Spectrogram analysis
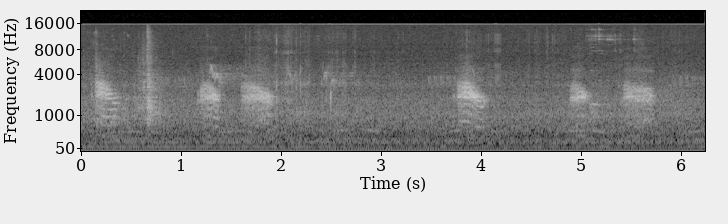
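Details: Domestic cat talking to birds: six short, chirpy mid-pitched meows in uneven bursts over six seconds, each brief and slightly rising, with a low steady background hum.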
